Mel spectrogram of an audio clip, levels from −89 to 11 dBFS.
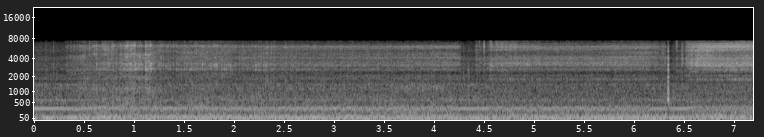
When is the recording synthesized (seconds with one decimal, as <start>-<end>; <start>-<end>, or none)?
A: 0.0-3.5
